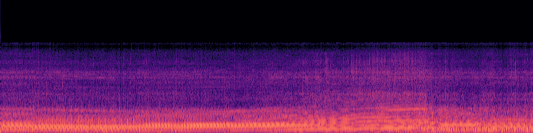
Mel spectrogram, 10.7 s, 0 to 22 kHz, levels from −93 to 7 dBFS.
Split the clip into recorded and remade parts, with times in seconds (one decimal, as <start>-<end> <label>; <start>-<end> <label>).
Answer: 0.0-4.5 recorded; 4.5-6.4 remade; 6.4-9.2 recorded; 9.2-9.7 remade; 9.7-10.7 recorded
